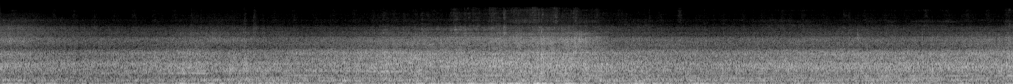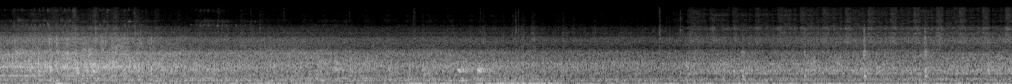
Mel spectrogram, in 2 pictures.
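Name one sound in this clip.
Tyres roll and rumble over the road.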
